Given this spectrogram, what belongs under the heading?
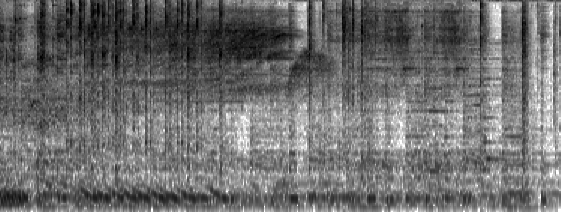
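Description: A new Stern Ghostbusters pinball machine plays loud, bass-heavy game sounds and music, a dense continuous roar with rhythmic pulses, close and without clear talk.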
